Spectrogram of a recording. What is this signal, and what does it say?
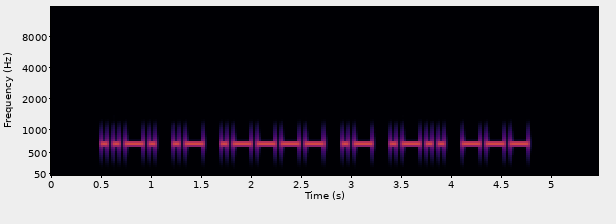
Morse code, heard as a keyed tone, about 20 wpm, 700 Hz. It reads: FA1ALO
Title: DXCC-100 Call Signs - 6 Characters - Repeated 2x - 20wpm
